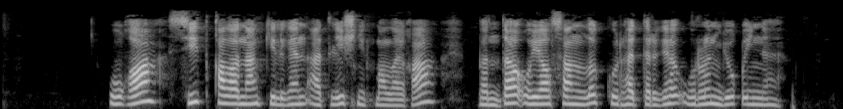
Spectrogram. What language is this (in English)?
Bashkir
